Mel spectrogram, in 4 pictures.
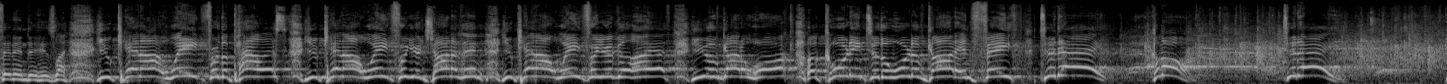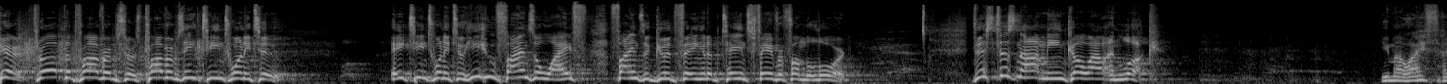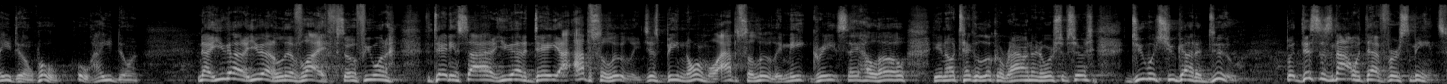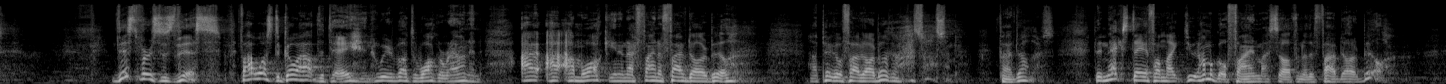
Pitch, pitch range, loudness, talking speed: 225 Hz, 190-315 Hz, -25 LUFS, 200 wpm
